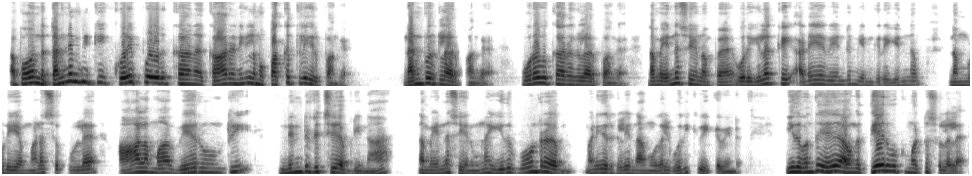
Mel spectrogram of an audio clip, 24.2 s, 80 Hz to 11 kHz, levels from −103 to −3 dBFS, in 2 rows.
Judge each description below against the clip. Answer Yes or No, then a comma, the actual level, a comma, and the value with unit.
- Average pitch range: No, wide, 6.4 semitones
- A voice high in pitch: No, medium, 155 Hz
